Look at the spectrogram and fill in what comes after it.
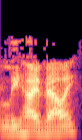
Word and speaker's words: Lehigh Valley: Is that how you say it? Lehigh Valley? – Yep.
